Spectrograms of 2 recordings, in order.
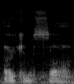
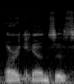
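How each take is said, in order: First: The ending sounds like saw, with no final s. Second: The ending sounds like Kansas, with a final s. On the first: "you pronounce it Arkansas" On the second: "put the letters A R in front of Kansas, it ch- goes from Arkansas"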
